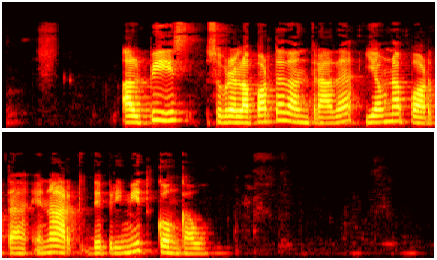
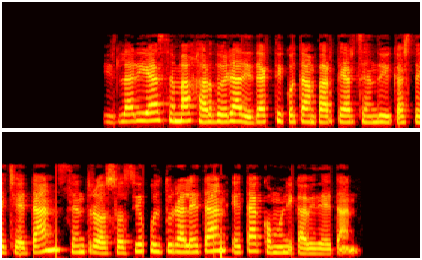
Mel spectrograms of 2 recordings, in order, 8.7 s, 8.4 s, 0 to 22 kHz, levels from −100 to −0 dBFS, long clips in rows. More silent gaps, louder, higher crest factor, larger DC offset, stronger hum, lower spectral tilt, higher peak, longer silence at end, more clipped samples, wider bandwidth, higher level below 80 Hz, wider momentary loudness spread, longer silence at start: neither; first, -20 LUFS vs -25 LUFS; about the same, 22 dB vs 18 dB; neither; neither; about the same, -4 dB/octave vs -5 dB/octave; first, 0 dBFS vs -8 dBFS; first, 2.3 s vs 0.65 s; neither; first, 11.5 kHz vs 8 kHz; second, -76 dBFS vs -64 dBFS; first, 13 LU vs 6 LU; first, 1.2 s vs 1 s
